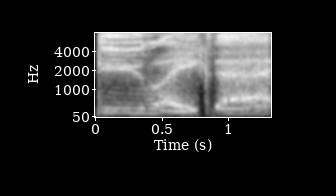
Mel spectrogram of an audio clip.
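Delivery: put-on creepy old-man voice, very slow. Describing someone's creepy voice by imitating it, creepy old man voice. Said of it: "you talk like an old man".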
